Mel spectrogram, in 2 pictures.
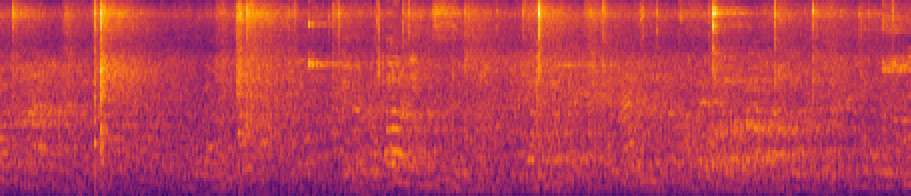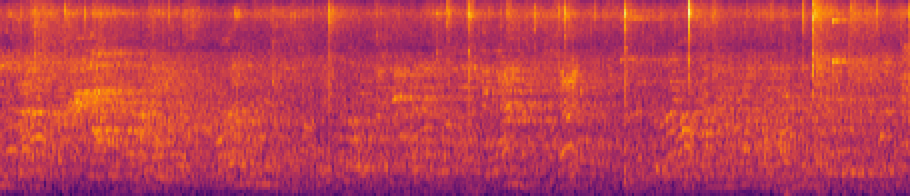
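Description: Shuttlecocks are struck with sharp racket smacks.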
